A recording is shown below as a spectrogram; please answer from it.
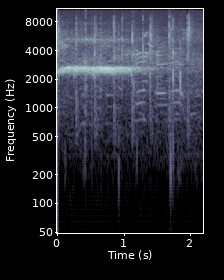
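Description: Umpire's whistle blown once, a steady high note held for about a second and a half, followed by a few short knocks.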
